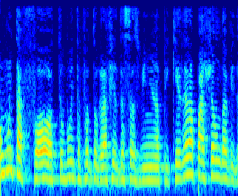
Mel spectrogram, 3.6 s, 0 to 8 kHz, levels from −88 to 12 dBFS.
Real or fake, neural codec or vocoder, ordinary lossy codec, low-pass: real; none; none; 7.2 kHz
